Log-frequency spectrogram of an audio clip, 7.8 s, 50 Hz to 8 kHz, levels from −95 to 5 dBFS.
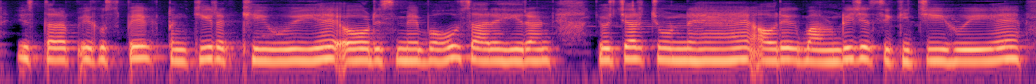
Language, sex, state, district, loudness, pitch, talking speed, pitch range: Hindi, female, Uttar Pradesh, Lalitpur, -13 LUFS, 215 Hz, 210 wpm, 205-225 Hz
